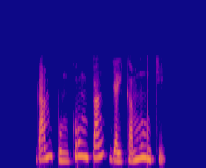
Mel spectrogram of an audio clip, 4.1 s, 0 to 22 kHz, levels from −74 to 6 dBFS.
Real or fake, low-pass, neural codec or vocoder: fake; 5.4 kHz; codec, 16 kHz, 4 kbps, FreqCodec, larger model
